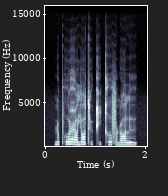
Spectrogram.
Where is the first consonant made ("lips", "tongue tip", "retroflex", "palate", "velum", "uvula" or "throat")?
retroflex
